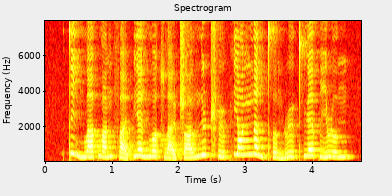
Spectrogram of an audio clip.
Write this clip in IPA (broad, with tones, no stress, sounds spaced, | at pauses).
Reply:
t̪ i˥˩ n n̪ w ä˧˥ p w ɑ˧˥ ŋ f a̰˨˩ ɪ̯ p j ɛ˥˧ n̪ w ɔ˥˩ t͡s w a̰˨˩ ɪ̯ ʈ͡ʂ ɑ˧˥ ʊ̯ n̪ y˥ ʈ͡ʂʰ ɻ̩˧˥ pʰ j ɑ˥ ŋ n̪ a˥˩ n t̪ʰ ɤ̰˨˩ ŋ ɻ ɻ̩˥˩ t̪ʰ ɥ ɛ˥ p i˧˥ ɻ ʊ˥ ŋ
